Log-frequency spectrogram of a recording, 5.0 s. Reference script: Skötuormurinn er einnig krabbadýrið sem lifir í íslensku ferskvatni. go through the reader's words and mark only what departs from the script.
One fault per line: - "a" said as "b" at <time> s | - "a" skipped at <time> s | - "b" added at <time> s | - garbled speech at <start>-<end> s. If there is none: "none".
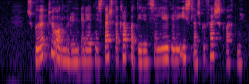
- "stærsta" added at 2.0 s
